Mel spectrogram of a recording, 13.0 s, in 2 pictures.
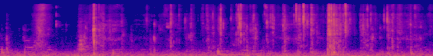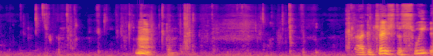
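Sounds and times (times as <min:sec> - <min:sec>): person chewing dried meat: 0:00.8 - 0:11.9.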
